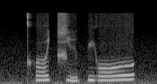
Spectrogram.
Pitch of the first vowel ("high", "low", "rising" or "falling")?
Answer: rising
